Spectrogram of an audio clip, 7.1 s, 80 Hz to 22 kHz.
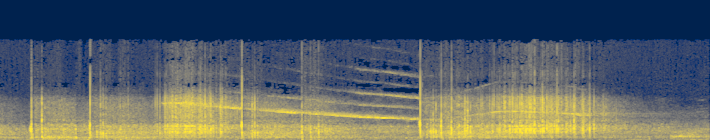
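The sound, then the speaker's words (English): Fireworks, mostly mortars, set off at random in and around a crowd in front of the Justice Center at around 9:30 p.m., bursting repeatedly amid a dense, roaring crowd din, with sharp cracks at irregular intervals and a rising whistle streaking overhead, loud throughout. “People were setting off fireworks, mostly mortars, at random in and around the crowd.”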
